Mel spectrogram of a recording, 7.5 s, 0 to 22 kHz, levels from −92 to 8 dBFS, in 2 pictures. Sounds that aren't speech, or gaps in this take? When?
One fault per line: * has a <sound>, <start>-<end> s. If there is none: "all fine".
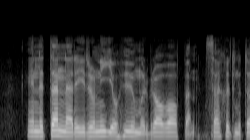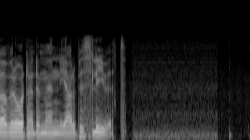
all fine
